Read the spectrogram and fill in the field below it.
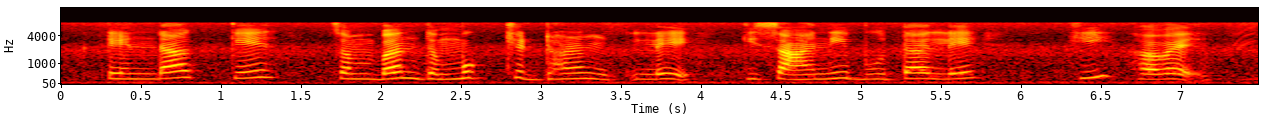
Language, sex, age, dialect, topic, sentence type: Chhattisgarhi, female, 18-24, Western/Budati/Khatahi, agriculture, statement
